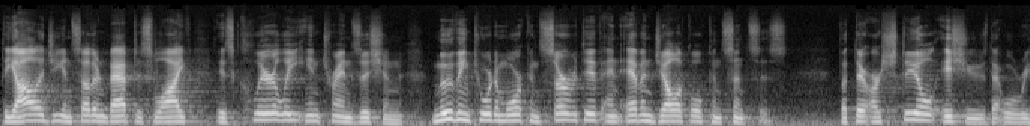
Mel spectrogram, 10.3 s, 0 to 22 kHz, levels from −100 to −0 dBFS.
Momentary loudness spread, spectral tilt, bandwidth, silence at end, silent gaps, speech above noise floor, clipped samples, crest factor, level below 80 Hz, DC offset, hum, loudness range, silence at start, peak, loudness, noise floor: 11 LU; -6.5 dB/octave; 12.5 kHz; 0 s; none; 27 dB; under 0.1%; 18 dB; -54 dBFS; under 0.1%; none; 4 LU; 0 s; -4 dBFS; -22 LUFS; -49 dBFS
